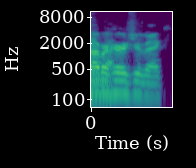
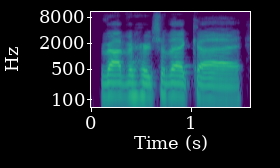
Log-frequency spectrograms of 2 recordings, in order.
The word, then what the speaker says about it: Herjavec: Robert Herjavec. Robert Herjavec.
